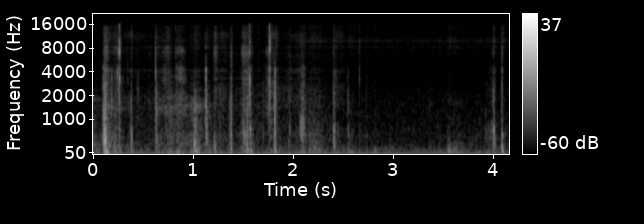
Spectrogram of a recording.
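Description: Faint handling noise: a string of irregular small clicks and taps, fading to near quiet about three seconds in.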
